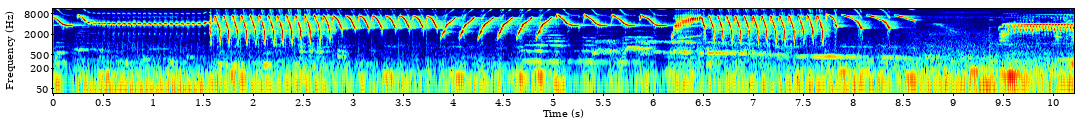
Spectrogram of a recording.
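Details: Canary lure song for a canary that has stopped singing: a brief whistle, then a long rapid rattling roll of sweeping notes, hooked slurs, another fast roll, and a buzzy phrase near the end.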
